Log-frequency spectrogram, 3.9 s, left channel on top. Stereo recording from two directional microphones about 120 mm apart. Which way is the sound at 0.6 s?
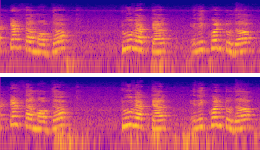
90° right.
